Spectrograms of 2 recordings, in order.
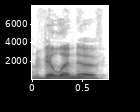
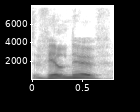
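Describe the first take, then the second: First: The name is pronounced with an anglicized sound. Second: The name is pronounced with a French sound. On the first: The speaker calls it wrong. "It's not Villeneuve" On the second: The speaker calls it right. "It's French"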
